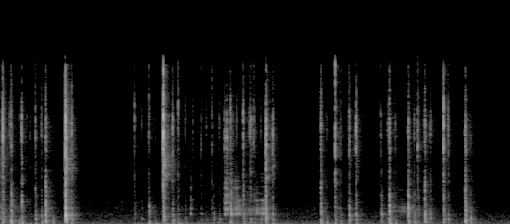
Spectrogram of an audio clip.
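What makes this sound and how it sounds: Both hands type with fingertips and long painted nails on the plastic chiclet keys of a black laptop keyboard. Quick, irregular runs of sharp, bright clicks and taps die away almost instantly, with a brief denser cluster in the middle and short quiet gaps between bursts.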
